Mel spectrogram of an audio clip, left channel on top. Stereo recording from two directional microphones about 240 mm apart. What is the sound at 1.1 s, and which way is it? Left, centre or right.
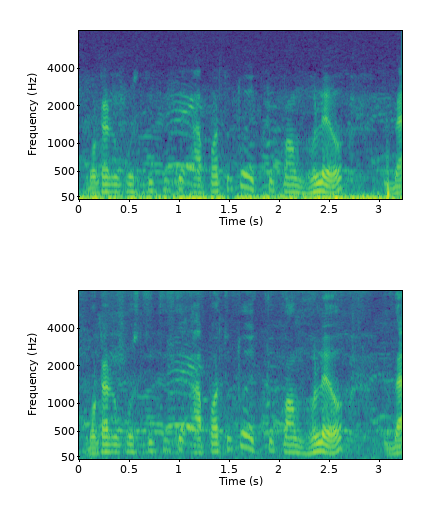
A man's voice, right.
